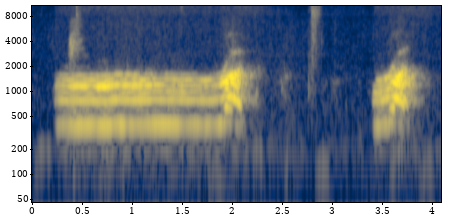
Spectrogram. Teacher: So the lips round, especially when the R appears at the beginning of words. Run, run. You turn the sound off and you look at my lips, it's going to sound like I'm saying one.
